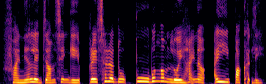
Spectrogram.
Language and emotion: Manipuri, fearful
